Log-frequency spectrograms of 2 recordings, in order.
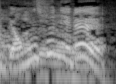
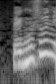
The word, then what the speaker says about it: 명순: 경상도 사람이다 보니까 명순이를 맹순이 이렇게 발음을 하는 거예요.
